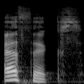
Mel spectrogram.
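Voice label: "ethics", British English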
